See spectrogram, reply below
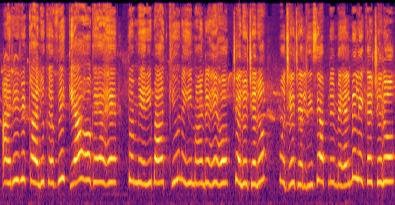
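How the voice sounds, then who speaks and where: A woman doing a very high, bossy cartoon bird. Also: flat delivery, normal speed, few pauses, slight background noise. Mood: bossy, demanding. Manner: commanding, exclamatory. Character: bossy, imperious female bird who thinks she rules. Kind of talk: Hindi cartoon voice acting.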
